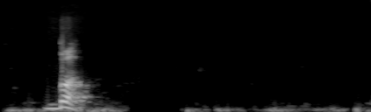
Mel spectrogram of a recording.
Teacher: it's a voiced sound because the vocal cords come in contact with each other can very close to each other they're loosely held together and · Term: voiced bilabial plosive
